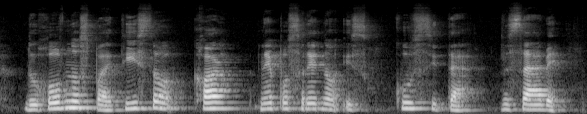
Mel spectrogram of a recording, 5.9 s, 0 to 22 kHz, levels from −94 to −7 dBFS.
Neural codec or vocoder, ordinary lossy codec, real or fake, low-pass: none; none; real; 19.8 kHz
